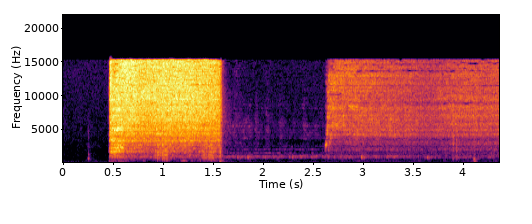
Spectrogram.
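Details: Ford 6.0 Powerstroke diesel, no start when hot, high IPR duty cycle: valve covers off and air injected into the high-pressure oil system, a sharp blast then a steady faint hiss from a leaking injector seal.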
